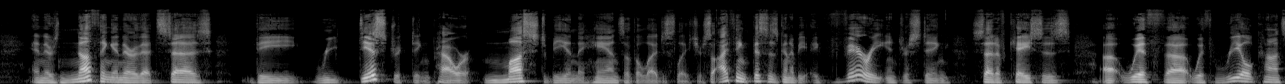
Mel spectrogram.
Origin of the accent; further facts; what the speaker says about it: Illinois, United States; It was one of my formative experiences growing up in the Chicago area to watch that whole drama of the Nazis marching in Skokie unfold.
